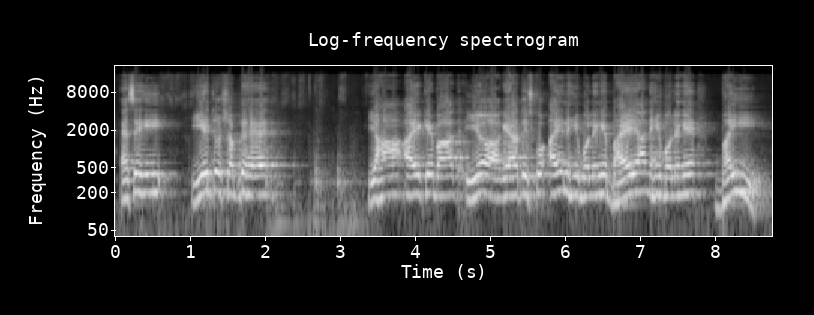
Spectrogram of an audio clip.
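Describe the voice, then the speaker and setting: A man teaching a spelling lesson, slowly repeating each word to show how it is said. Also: high voice, reverberant. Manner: slow, careful, repeats words to show pronunciation. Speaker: Hindi grammar teacher.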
